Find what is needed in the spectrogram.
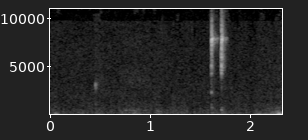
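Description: Near silence, broken near the end by two quick, faint clicks on the computer that move the slideshow on to the next slide.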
